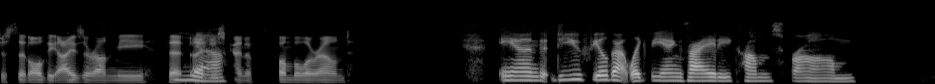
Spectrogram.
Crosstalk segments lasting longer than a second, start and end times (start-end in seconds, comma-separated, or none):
none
